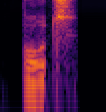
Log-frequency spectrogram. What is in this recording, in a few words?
"AUT", British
